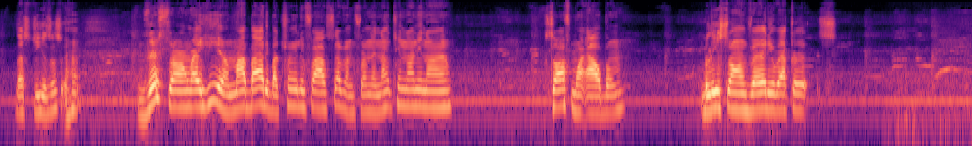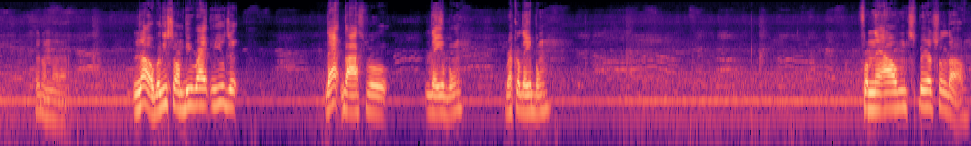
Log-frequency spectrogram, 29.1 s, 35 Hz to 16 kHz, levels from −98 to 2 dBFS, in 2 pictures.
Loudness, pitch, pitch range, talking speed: -17 LUFS, 185 Hz, 165-245 Hz, 85 wpm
